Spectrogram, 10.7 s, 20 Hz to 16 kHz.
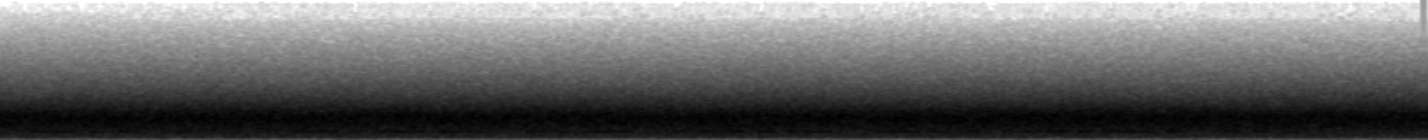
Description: Morse code, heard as a keyed tone, machine-sent, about 11 wpm, 1070 Hz, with heavy radio static. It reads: DE YU4DCS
